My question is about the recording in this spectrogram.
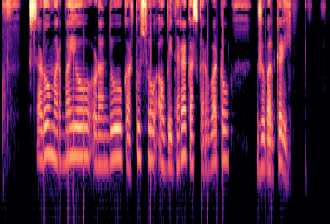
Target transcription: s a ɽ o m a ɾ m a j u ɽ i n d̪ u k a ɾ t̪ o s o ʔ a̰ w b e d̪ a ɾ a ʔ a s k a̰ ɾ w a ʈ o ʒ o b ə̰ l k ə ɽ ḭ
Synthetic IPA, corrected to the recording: s a ɽ o m a ɾ m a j o ɽ a n d̪ u k a ɾ t̪ u s o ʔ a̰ w b e d̪ a ɾ a k a s k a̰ ɾ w a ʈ o ʒ o b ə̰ l k ə ɽ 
